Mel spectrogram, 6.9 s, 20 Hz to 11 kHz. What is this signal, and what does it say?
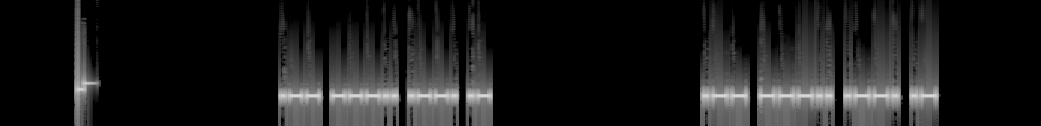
Morse code, heard as a keyed tone, about 36 wpm, 700 Hz. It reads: W8PA W8PA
